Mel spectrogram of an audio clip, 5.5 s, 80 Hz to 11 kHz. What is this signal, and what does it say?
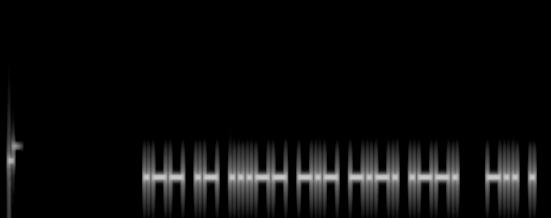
Morse code, heard as a keyed tone, about 28 wpm, 700 Hz. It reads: WA3KCP DE
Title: USA Callsign DE Callsign - 6 Characters - 28wpm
